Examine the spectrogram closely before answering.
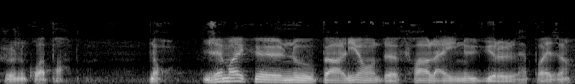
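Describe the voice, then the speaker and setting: An actor playing a shrewd police commissioner in a vintage French radio mystery, measured and courteous with an ironic edge. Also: male voice, low voice. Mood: probing, assured. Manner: measured, ironic, mock-polite. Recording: dull vintage radio recording.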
